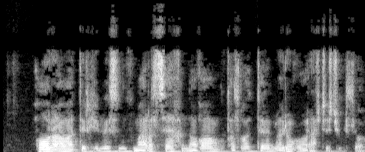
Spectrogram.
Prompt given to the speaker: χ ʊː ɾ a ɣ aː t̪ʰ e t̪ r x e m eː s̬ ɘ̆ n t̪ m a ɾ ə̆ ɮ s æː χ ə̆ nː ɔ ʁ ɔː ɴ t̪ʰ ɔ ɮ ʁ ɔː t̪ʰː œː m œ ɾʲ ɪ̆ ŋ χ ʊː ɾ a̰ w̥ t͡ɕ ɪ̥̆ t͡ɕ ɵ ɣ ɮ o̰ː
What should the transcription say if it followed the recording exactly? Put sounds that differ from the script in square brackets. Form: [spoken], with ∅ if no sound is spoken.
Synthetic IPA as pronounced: χ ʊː ɾ a [w] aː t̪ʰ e [∅] r x e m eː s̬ ɘ̆ n t̪ m a ɾ ə̆ ɮ s æː χ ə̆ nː ɔ ʁ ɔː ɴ t̪ʰ ɔ ɮ ʁ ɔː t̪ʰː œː m œ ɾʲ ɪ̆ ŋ χ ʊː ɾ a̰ w̥ t͡ɕ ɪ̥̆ t͡ɕ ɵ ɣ ɮ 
